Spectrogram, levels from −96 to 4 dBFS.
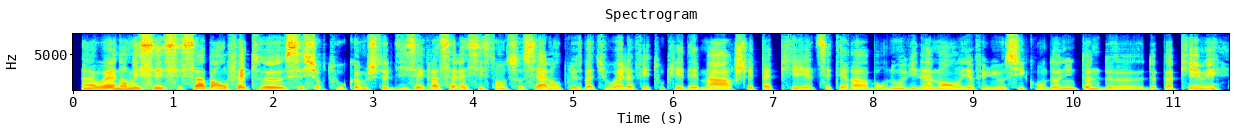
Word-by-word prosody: Ah 170 +1 +1
ouais, 215 +3 +5
non, 200 -1 +1
mais 160 -3 +1
c'est 155 0 +7
c'est 155 - +6
ça. 225 +7 +7
Beh 155 - 0
en 150 +2 +1
fait, 220 0 +1
heu, 155 -3 +2
c'est 160 +2 +7
surtout, 170 +5 +1
comme 150 -4 -6
je - - +3
te 155 - -3
le 155 - -9
disais, 155 +5 -2
grâce 155 -1 +1
à 145 - 0
l'assistante 150 0 -2
sociale 175 +6 +1
en 155 -3 -4
plus, 180 +4 -7
bah 140 -2 -3
tu 145 - -9
vois? 155 +1 -2
Elle 150 - -1
a 140 - -3
fait 135 +1 -8
toutes 135 +1 -12
les 145 -1 -3
démarches, 155 +1 0
les 145 - -5
papiers 140 +1 -5
et - - -6
cetera. 150 +3 -2
Bon, 140 - -12
nous, 150 +1 -7
évidemment, 140 +2 -4
il 135 0 -4
a - - -4
fallu 135 0 -9
aussi 135 +2 +2
qu'on 130 -2 -13
donne 150 +1 -5
une 140 -1 -7
tonne 160 +2 -4
de 130 -3 -8
de 130 - -9
papier, 235 - -2
mais 140 -8 -2
150 Hz, 270 wpm, -22 LUFS, 140-160 Hz, -, c'est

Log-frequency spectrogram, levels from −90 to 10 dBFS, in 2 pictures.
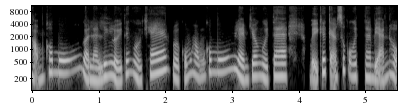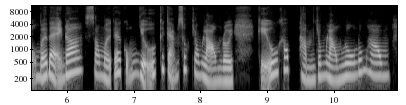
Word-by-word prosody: hổng 200 - -2
có 280 - 0
muốn, 280 +5 0
gọi 205 -6 +2
là, 185 -2 +1
liên 225 +6 +1
lụy 180 -6 +2
tới 265 - -3
người 235 -9 -1
khác, 285 +6 +4
rồi 200 - 0
cũng 230 - -5
hổng 235 -5 -4
có 285 - -2
muốn 290 +4 -1
làm 215 - +2
cho 230 +3 0
người 210 -5 -1
ta 230 +2 +3 0.3
bị - - 0
cái 285 0 +2
cảm - - -2
xúc 320 -2 -5
của 245 - -3
người 225 - -1
ta 220 - 0
bị 205 - 0
ảnh 220 - -2
hưởng 235 -2 -1
bởi 210 +2 +4
bạn 240 -5 +4
đó, 280 +6 +5
xong 245 -6 -5
rồi 195 -3 +1
cái 280 - +1
cũng 255 -1 -8
giữ 225 - +5 0.2
cái 335 - -4
cảm 230 - -2
xúc 335 +5 -5
trong 255 -4 -4
lòng 180 -4 +1
rồi, 180 0 +2 0.4
kiểu, 250 +3 +2
khóc 320 0 0
thầm 195 -4 -4
trong 230 +1 -3
lòng 195 -1 0
luôn, 235 +2 +1
đúng 285 +3 -3
hông? 235 -4 0
235 Hz, 280 wpm, -22 LUFS, 210-280 Hz, 0.4 s, đó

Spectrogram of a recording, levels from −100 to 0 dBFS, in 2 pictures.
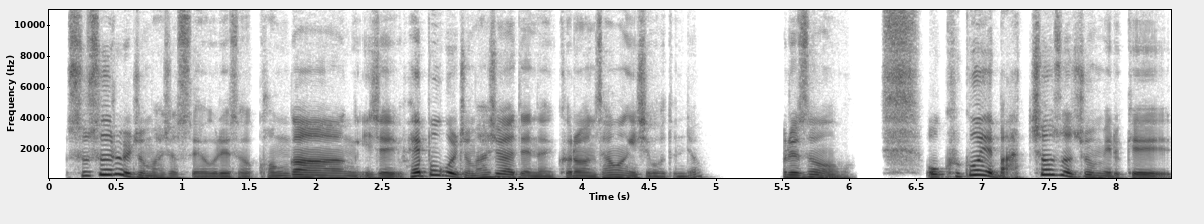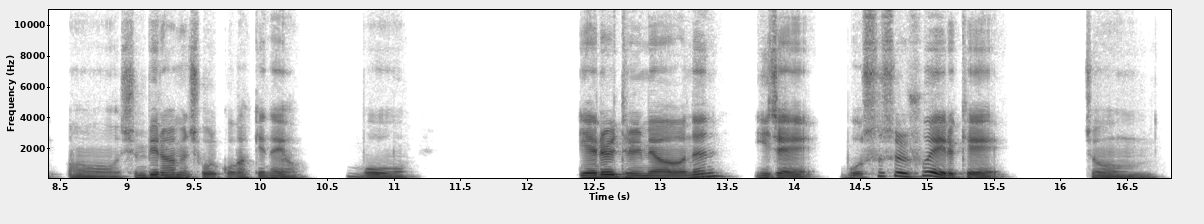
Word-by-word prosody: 수술을 320 +3 +3
좀 140 -8 -3
하셨어요. 115 -5 -5
그래서 100 0 -3
건강 140 +1 +1
이제 110 -1 -1
회복을 240 +3 +6
좀 140 -5 -5
하셔야 160 +3 +1
되는 110 -6 -3
그런 120 -1 -1
상황이시거든요. 110 -8 -4 0.6
그래서 150 -10 0 0.5
어 - - +2
그거에 290 - +3
맞춰서 315 -8 +1
좀 155 -6 -2
이렇게 110 -1 0
어 100 -3 -5
준비를 150 +8 0
하면 150 -2 0
좋을 125 -3 -4
것 120 - -8
같긴 115 +2 -5
해요. 100 -5 -4 0.3
뭐 105 - -4 1.3
예를 150 +4 +7
들면은 130 - +1 0.2
이제 125 -5 0 0.2
뭐 - - -6
수술 220 - 0
후에 225 +7 +5
이렇게 115 -6 +2 0.6
좀 105 -3 -4
125 Hz, 275 characters per minute, -25 LUFS, 110-160 Hz, 1.3 s, 예를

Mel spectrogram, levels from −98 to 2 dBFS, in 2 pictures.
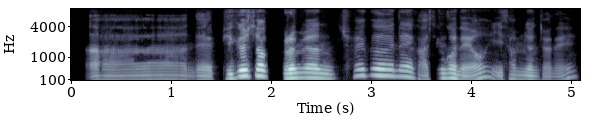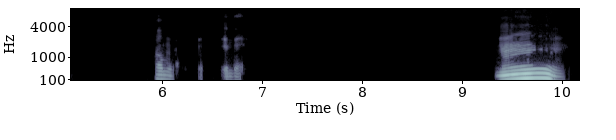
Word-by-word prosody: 아 110 +3 -14
네. 105 -1 -9
비교적 200 +9 +6
그러면 150 -2 +3
최근에 210 -3 -1
가신 115 +5 -12
거네요? 140 - -3
2-3 115 +1 -15
년 110 -2 -9
전에. 100 - -18 0.9
하묵 120 -3 -17 0.2
네. - - -31 0.3
네네. 95 -1 -23 2.6
음. 135 -2 -3
125 Hz, 145 characters per minute, -25 LUFS, 110-150 Hz, 2.6 s, 비교적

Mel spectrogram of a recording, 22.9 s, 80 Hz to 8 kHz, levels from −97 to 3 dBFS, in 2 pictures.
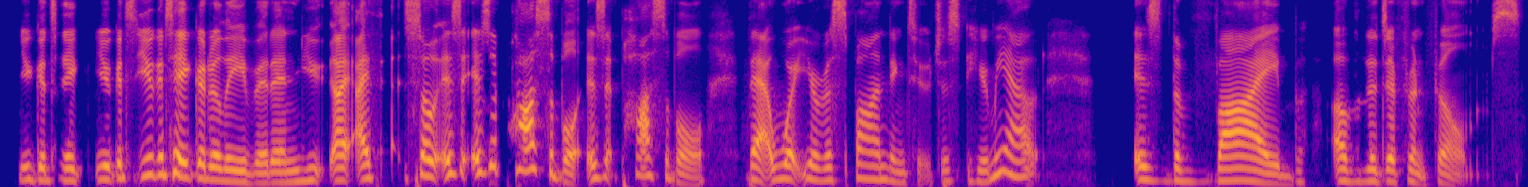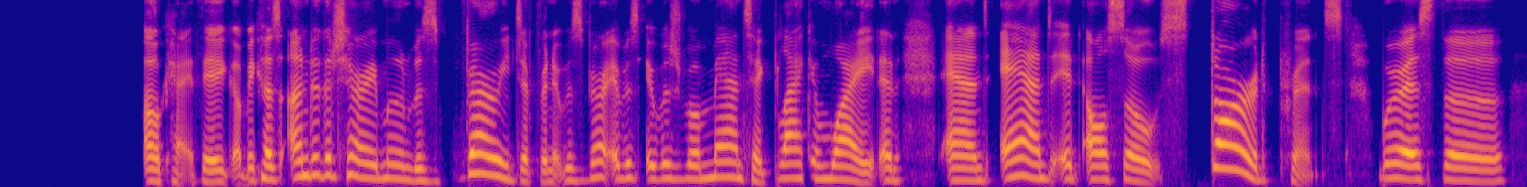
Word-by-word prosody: You 200 +1 -5
could 195 -1 -2
take 185 -2 -2
you 205 +1 -1
could 225 0 0
you 275 +2 0
could 280 - +3
take 260 -6 +5
it 220 -3 +3
or 195 - +5
leave 170 -3 0
it, 150 +1 -1
and 160 +2 -1
you 190 +1 -6
I 195 - +6
I 210 - +5
th 215 - -10 0.2
so, 255 +5 +3
is 300 - +2
is - - +2
it 410 - -3
possible 345 -4 +3
is 230 - 0
it - - -8
possible - - -3 0.3
that - - +2
what 215 0 +1
you're 210 -3 -2
responding 195 -2 -2
to- - - -11
just 170 +1 -8
hear 170 -1 -8
me 305 +4 -3
out- 245 -3 -4 0.7
is 195 -2 0
the 190 -1 -1
vibe 175 -4 +2 0.2
of 175 -2 -2
the 180 0 -2
different 175 -2 -3
films. - - -6 1.1
Okay, 180 0 -1
there 170 -1 +4
you 175 - -1
go. - - -4
Because 200 +1 +2
Under 260 +4 +2
the 270 0 0
Cherry 245 -4 -1
Moon 215 -2 -5
was 180 -2 -4 0.2
very 285 -4 +5
different. 175 -2 -4
It - - -9
was 190 -1 -6
very 235 +5 -3
it - - -2
was 225 0 -4
it - - -1
was 220 0 -4
romantic, 220 -5 -2
black 225 +2 -1
and 215 -2 -4
white 195 -7 +2
and 190 -1 -1 0.3
and 190 0 +1
and 235 -3 +3
it 210 - -4
also 205 - +1
starred 355 - +3
Prince. - - -8 0.3
Whereas 215 -3 +5
the 185 -3 +2
205 Hz, 190 wpm, -23 LUFS, 180-230 Hz, 1.1 s, I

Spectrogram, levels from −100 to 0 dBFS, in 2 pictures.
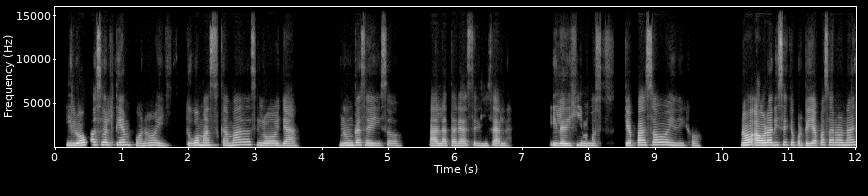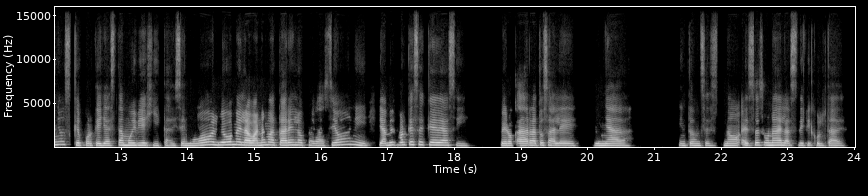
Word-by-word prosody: y 250 -1 0
luego 250 +3 +6
pasó 300 0 0
el 280 -1 -1
tiempo, 285 -5 -1
¿no?, 260 +4 -1
y 240 -2 -3 0.2
tuvo 255 +3 +3
más 265 0 +2
camadas 285 +5 -1
y - - -4
luego 245 0 +1
ya, 225 -3 -3 0.6
nunca 255 +3 +2
se 265 -2 +1
hizo 235 -1 -7 0.4
a 215 0 +1
la 215 0 0
tarea 220 0 -1
de 230 - -1
esterilizarla, 220 -2 -5 0.5
y 250 - +1
le 235 -1 +5
dijimos: 235 +1 -2 0.3
"¿Qué 250 - +4
pasó?", 280 +3 +2
y 275 -2 +1
dijo: 245 -3 -8 0.6
"No", 270 +3 +8
ahora 275 0 +8
dice 280 +2 -2
que 285 - -1
porque 245 -2 -2
ya 245 - +2
pasaron 280 0 +1
años, 325 +3 -2
que 255 - 0
porque 235 -2 -2
ya 230 - +1
está 230 +4 -1
muy 255 0 +5
viejita, 245 -4 -3
dice: 205 +2 -5
"No, 255 +9 +1
luego 300 +2 +3
me 320 -2 +1
la 275 -2 +6
van 255 +1 +4
a - - +1
matar 275 -3 +2
en 285 +1 +1
la 280 - 0
operación 270 +7 -4
y 245 -4 -2
ya 240 -1 +1
mejor 285 +2 0
que 320 +1 +1
se 315 -2 -3
quede 285 -3 +3
así", 235 -7 -5 0.4
pero 225 -1 0
cada 235 +1 0
rato 250 +1 +1
sale 240 -3 -2 0.2
preñada, 220 -3 -1 0.7
entonces, 225 0 -6
no, 220 -2 -2
esa 245 +3 -1
es 275 - -6
una 265 0 +4
de 265 - +4
las 245 -1 -1
dificultades. 220 -4 -6
250 Hz, 180 wpm, -22 LUFS, 230-275 Hz, 0.7 s, No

